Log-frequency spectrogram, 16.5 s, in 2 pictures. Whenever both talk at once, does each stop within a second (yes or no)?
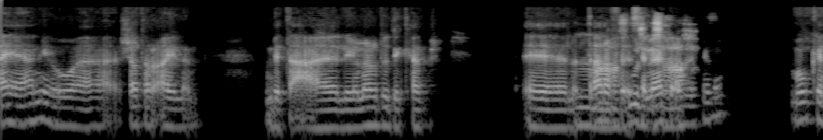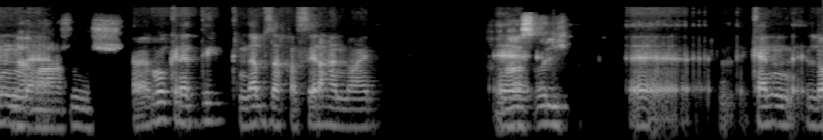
no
